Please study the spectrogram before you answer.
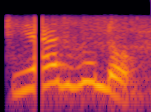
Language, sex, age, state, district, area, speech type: Bengali, female, 60+, West Bengal, Darjeeling, rural, conversation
